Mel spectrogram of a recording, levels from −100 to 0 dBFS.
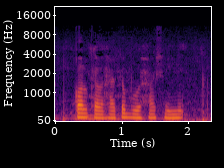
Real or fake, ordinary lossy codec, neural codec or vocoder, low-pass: fake; MP3, 48 kbps; codec, 44.1 kHz, 7.8 kbps, DAC; 19.8 kHz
